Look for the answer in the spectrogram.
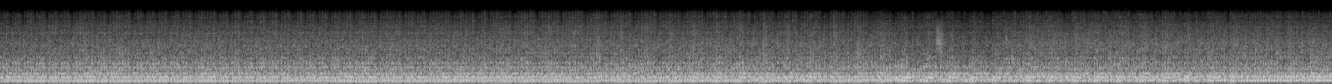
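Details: VW 2276cc air-cooled flat-four in a buggy after new pushrod tubes, sand seal and CV boots: steady, even idle with constant low drone and no knocks or misses; normal idle.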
